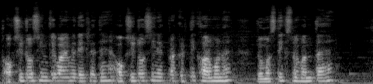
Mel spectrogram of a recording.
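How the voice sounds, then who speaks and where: A man teaches a biology lesson for exam students, speaking Hindi laced with English terms. He talks fast in a fairly high voice, repeats key points, and keeps checking that the class is following. Faint music plays behind him. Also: level tone, darkish tone. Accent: Hindi mixed with English terms. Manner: repeats points, ends phrases with frequent checks for understanding.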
